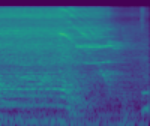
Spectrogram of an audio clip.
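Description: Small electric pressure washer running while its foam gun sprays soap foam, a steady motor hum with spray hiss. The motor note drops off about halfway through and the hiss dies away near the end.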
